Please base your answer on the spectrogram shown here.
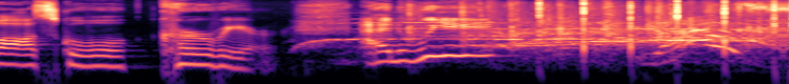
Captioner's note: audience cheering and applauding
